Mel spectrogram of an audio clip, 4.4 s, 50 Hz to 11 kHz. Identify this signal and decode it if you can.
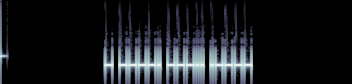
Morse code, heard as a keyed tone, about 40 wpm, 700 Hz. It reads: T981
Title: Numbers - Contest Style - 4-Digit 40wpm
